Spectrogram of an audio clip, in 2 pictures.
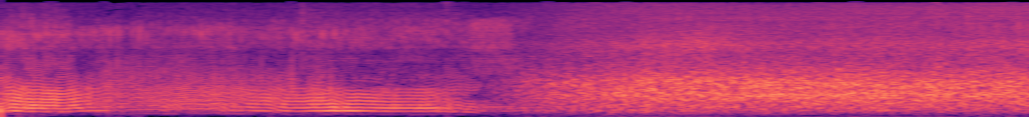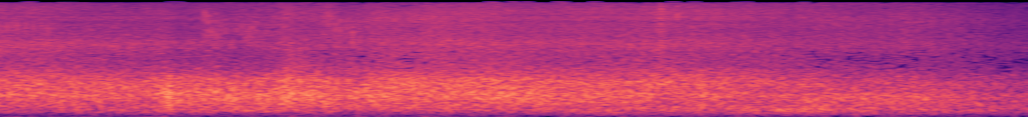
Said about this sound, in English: parts the Red Sea.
